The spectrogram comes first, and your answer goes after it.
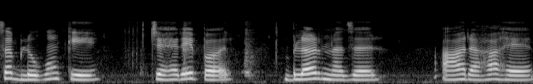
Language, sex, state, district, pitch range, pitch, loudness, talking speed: Hindi, female, Himachal Pradesh, Shimla, 215-240 Hz, 220 Hz, -15 LUFS, 110 wpm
